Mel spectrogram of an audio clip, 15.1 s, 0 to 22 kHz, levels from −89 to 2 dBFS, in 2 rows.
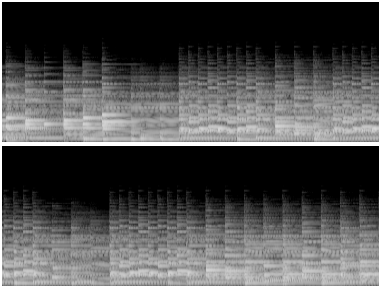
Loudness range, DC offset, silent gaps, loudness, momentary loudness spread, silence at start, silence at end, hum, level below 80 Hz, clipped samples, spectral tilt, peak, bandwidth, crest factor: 2 LU; under 0.1%; none; -19 LUFS; 6 LU; 0 s; 0 s; none; -46 dBFS; under 0.1%; -11.5 dB/octave; -4 dBFS; 4.7 kHz; 14 dB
